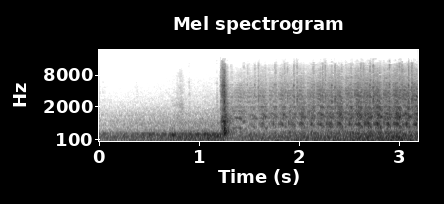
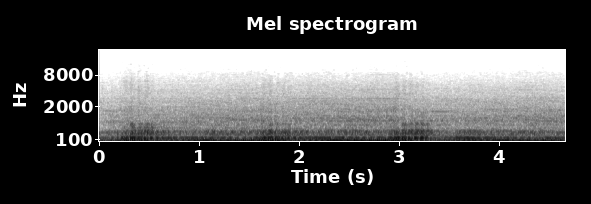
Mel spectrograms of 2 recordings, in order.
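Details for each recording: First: Porsche 944 that had sat for years and would not start: starter cranks the engine steadily with an even rhythm but it never catches; no fuel pump whine or priming heard, fuel problem suspected. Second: Porsche 944 that had sat for years and would not start, now fixed and given injector cleaner. It idles at about 900 rpm instead of 500, with a deep, steady rumble and no knocks or misses. Oil pressure and temperature are good, with the cooling fan awaited.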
